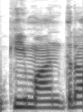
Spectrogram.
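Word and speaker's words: come: आपका कम हो गया लास्ट वाले इ का उच्चारण नहीं कहना ठीक है तो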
